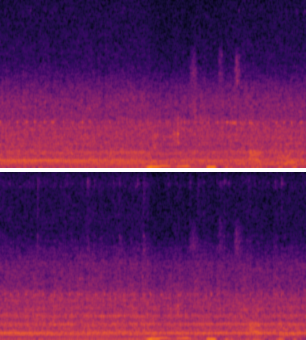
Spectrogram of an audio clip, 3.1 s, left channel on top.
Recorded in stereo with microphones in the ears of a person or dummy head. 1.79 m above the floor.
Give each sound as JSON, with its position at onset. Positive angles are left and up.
{"t": 1.4, "sound": "a woman speaking", "side_deg": 0, "distance_m": 0.8}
